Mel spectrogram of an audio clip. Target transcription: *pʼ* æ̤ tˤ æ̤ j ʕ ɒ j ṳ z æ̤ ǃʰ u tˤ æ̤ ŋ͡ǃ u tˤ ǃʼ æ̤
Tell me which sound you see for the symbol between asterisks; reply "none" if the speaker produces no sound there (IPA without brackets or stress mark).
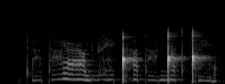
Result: tʼ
